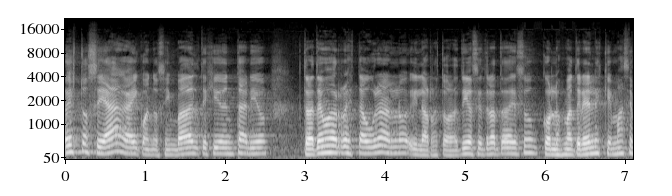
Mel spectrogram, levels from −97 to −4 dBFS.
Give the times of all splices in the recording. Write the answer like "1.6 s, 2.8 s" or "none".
none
